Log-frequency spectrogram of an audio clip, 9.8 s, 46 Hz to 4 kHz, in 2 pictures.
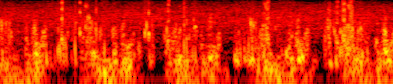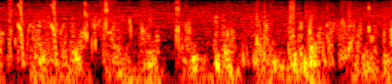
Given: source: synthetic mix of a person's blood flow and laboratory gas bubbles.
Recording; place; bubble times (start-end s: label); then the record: Doppler ultrasound of blood flow; precordium
0.00-0.17 s: bubbles
0.53-1.50 s: bubbles
1.69-1.94 s: bubbles
2.03-2.15 s: bubbles
2.26-2.50 s: bubbles
2.92-3.69 s: bubbles
4.04-4.63 s: bubbles
5.00-5.81 s: bubbles
5.93-6.58 s: bubbles
6.66-6.81 s: bubbles
7.08-7.25 s: bubbles
7.70-7.84 s: bubbles
7.90-8.35 s: bubbles
8.49-8.65 s: bubbles
8.92-9.43 s: bubbles
9.50-9.64 s: bubbles
From the record:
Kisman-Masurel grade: 342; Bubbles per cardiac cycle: rolling drumbeat, 9 or more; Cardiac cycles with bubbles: 100%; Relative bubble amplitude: moderate (0.250 to 0.450); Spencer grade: 3 (all of the cardiac periods contain showers or single bubble signals, but not dominating or overriding the cardiac motion signals); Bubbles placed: only in the low amplitude regions of the cardiac cycle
